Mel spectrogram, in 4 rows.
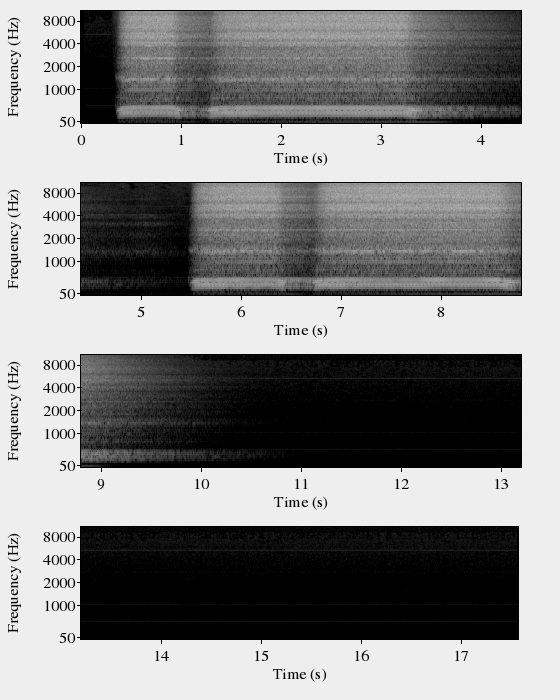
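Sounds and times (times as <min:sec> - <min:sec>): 
ship horn: 0:00.4 - 0:03.9, 0:05.5 - 0:09.5.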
